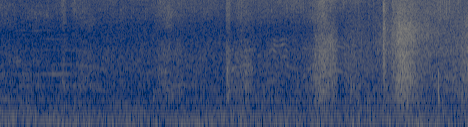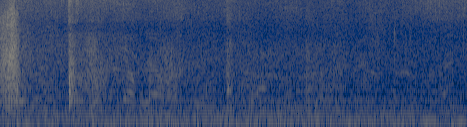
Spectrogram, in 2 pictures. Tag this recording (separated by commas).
Walk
